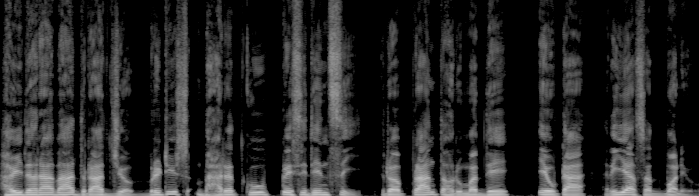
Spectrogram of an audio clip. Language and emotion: Nepali, neutral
